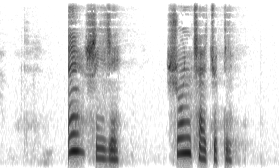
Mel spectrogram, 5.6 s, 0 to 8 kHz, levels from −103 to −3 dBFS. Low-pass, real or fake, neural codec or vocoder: 7.2 kHz; real; none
